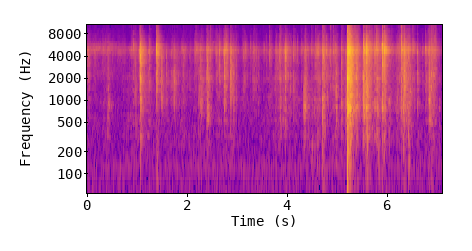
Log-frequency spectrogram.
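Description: Clear plastic packaging from a trading card box being handled and pulled apart: irregular crinkling and crackling with sharp snaps, the loudest about five seconds in.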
